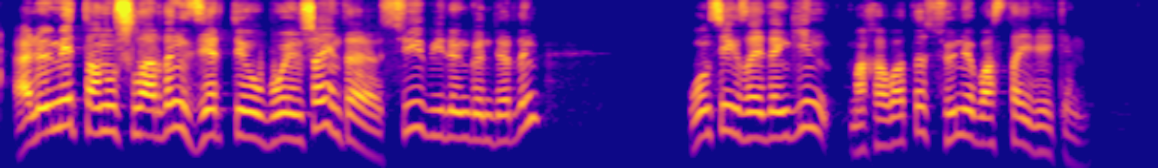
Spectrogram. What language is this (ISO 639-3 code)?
kaz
